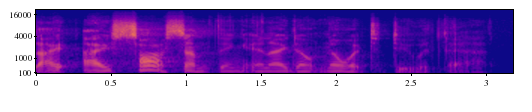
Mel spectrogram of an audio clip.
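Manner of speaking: soft, mechanical, robot-like delivery. Retelling his answer to an assistant who asked if he was okay, imitating a robotic monotone. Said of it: "And very robotically".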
